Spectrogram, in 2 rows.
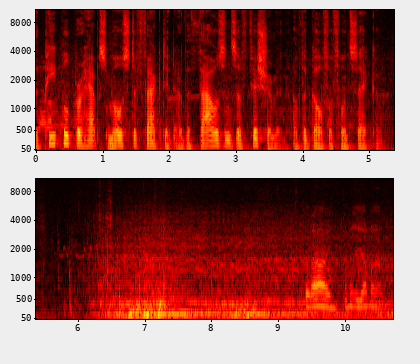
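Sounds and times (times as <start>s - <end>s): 
speech: 0.0s - 5.3s, 9.5s - 10.7s
small wooden fishermen's motorboat chugging down an estuary waterway in the Gulf of Fonseca: 5.8s - 10.7s.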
